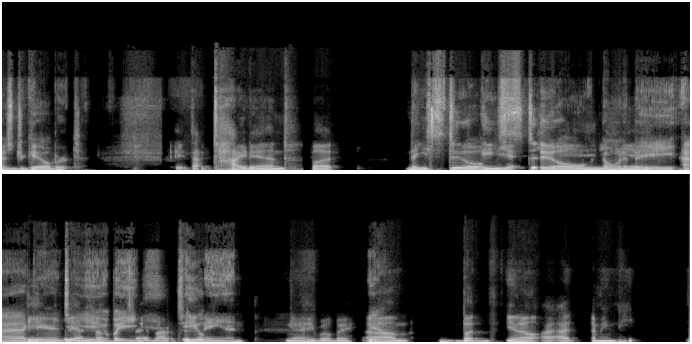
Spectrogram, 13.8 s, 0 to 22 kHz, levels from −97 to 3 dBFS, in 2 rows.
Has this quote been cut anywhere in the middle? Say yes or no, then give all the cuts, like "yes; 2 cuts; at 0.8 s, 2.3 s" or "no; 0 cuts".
yes; 6 cuts; at 1.6 s, 2.0 s, 3.0 s, 4.8 s, 8.9 s, 10.4 s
